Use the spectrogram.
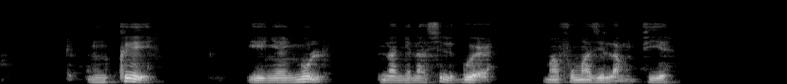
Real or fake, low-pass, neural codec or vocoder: real; 7.2 kHz; none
